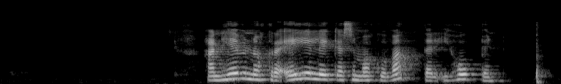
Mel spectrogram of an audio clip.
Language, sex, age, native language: Icelandic, female, 60-69, Icelandic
